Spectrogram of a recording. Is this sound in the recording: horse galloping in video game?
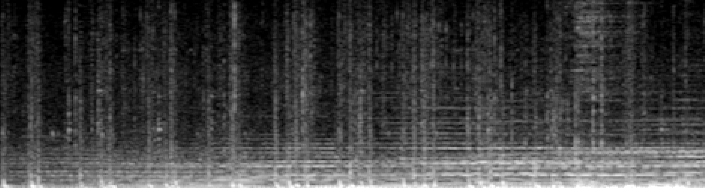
yes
